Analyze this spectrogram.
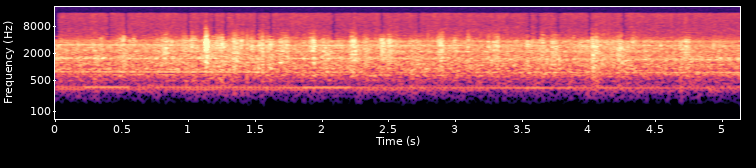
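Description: C42 microlight's engine running steadily at low power while the aircraft lines up on the runway, heard through the cockpit intercom as an even hum with faint ticks.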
